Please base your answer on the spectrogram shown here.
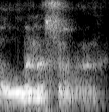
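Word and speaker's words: limaçon: The next type of polar graph that I want us to be familiar with is called a limacon. Limacon, the way that is pronounced.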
